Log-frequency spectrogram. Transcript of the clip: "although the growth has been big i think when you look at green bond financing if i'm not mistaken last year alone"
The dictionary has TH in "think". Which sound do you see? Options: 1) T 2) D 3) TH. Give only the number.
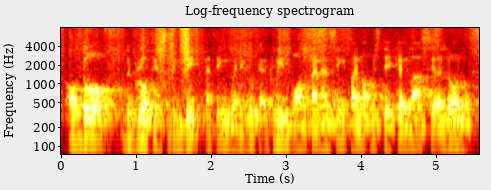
1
